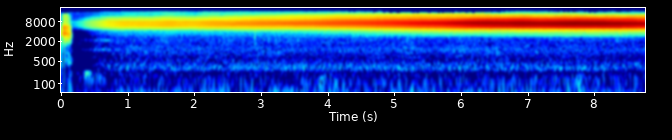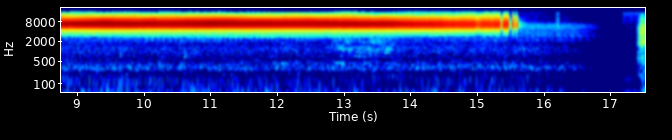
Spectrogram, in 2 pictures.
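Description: Male northern dog day cicada (Neotibicen canicularis) singing: one long, very high-pitched buzz that swells gradually over the first several seconds, holds steady, then cuts off suddenly near the end.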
